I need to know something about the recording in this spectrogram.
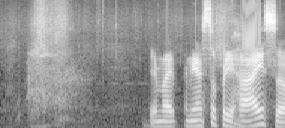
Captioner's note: sighs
